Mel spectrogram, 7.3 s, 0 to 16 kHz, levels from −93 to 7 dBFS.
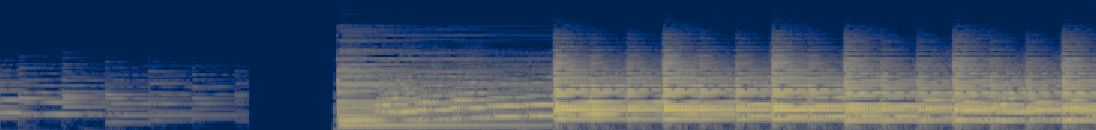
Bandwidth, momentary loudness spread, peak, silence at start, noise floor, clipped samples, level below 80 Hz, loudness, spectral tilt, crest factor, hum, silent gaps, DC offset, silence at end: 7 kHz; 8 LU; -6 dBFS; 0 s; under -90 dBFS; under 0.1%; -58 dBFS; -22 LUFS; -7 dB/octave; 16 dB; none; none; under 0.1%; 0 s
